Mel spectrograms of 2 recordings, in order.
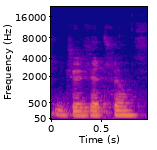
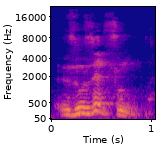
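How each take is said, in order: First: The name is pronounced in the standard way. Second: The name is pronounced in a deliberately garbled way. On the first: The speaker calls it right. "I corrected her, I said" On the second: The speaker calls it wrong. "That's what my grandma would do. She had a field day with pronouncing it wrong"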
